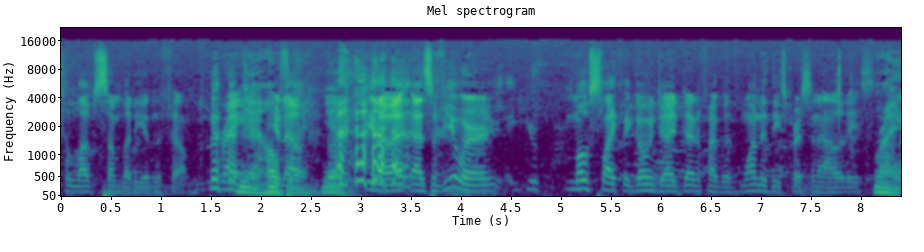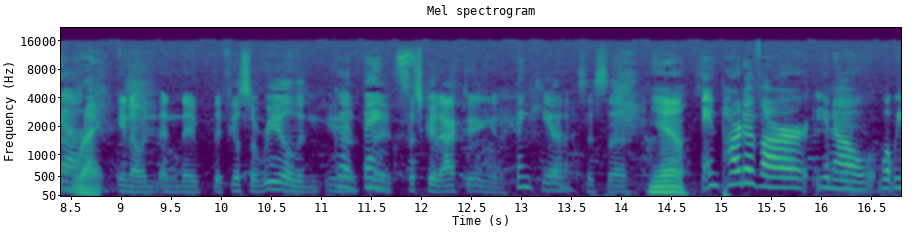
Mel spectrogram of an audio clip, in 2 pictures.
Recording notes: at the Kew Gardens Festival of Cinema Filmmakers Lounge at Ateaz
